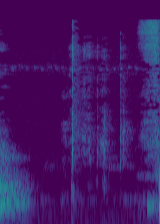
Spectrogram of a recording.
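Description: Two faint, brief clicks of wax crayons being handled and set down one at a time on a wooden tabletop, with little else to hear.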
